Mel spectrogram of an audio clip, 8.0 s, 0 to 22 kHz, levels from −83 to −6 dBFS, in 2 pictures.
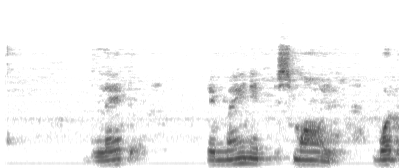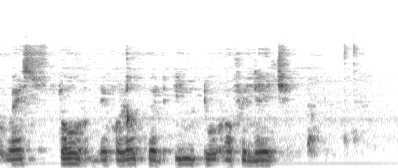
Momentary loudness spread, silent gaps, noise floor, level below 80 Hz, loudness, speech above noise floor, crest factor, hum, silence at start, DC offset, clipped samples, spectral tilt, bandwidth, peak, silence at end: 17 LU; none; -68 dBFS; -78 dBFS; -32 LUFS; 36 dB; 18 dB; none; 0.9 s; under 0.1%; under 0.1%; -5 dB/octave; 7.6 kHz; -14 dBFS; 0.4 s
